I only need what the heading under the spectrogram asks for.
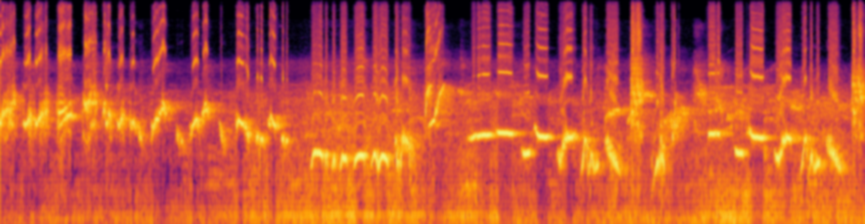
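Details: White-rumped shama song meant as filler material to excite other birds: dense, rapid mix of whistles, chips and slurred notes, continuous and varied, with some low background noise.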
